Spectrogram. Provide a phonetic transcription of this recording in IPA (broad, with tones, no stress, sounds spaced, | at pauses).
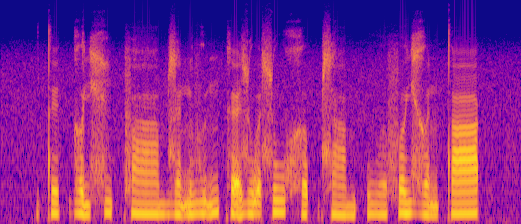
t̪ e˨˩ k̚ ɣ ə̰˧˨ j x i˨˩ p̚ f a̤ː˨˩ m z ə̰˧˨ n v ɨ̰˧˥ ŋ k ɛ̰˧˨ z ṵ˧˨ ə̯ s u˧ x ə˨˩ p̚ s a̤˨˩ m ʔ ṳ˨˩ ə̯ f ə˧ j ɣ ə̰˧˨ n t̪ aː˦˥ k̚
